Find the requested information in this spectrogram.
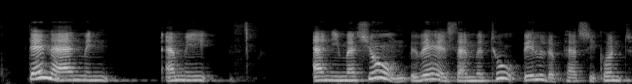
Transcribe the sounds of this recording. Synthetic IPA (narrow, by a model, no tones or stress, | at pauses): d̥enə | ænimæɕo̝̰ːnb̥e̝ʋḛːɪsɑ̈ɪmet͡sʰo̝̰ːb̥e̝ləd̥ɐpʰæɐsekʰɔ̽n̰d̥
